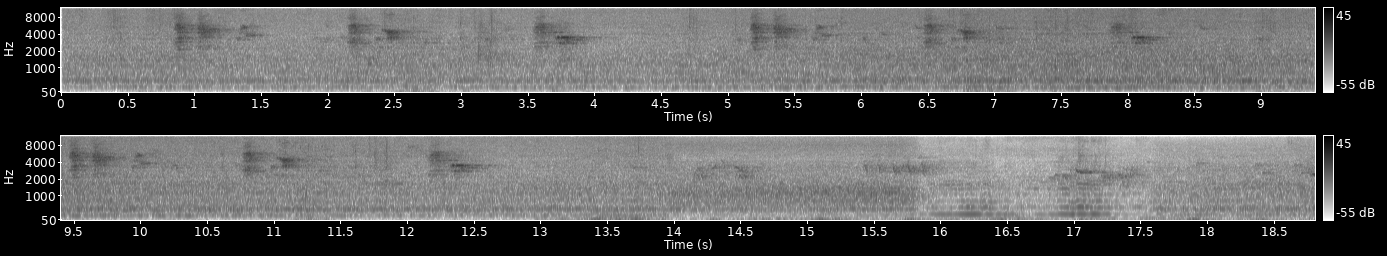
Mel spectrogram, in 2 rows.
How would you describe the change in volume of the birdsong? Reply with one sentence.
The volume of the birdsong goes down.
